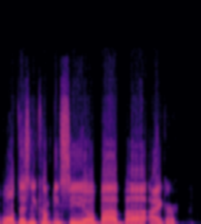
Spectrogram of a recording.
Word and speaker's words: Iger: Yeah, well, if it's pushing for a sequel right now, I mean, Walt Disney Company CEO Bob Iger? Is that how you say it? I think it's eager.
